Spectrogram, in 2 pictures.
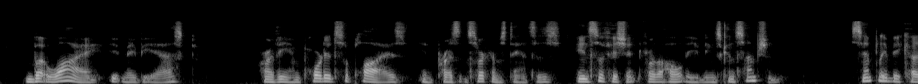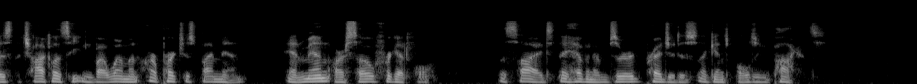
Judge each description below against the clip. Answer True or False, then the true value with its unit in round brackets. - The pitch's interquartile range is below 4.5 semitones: True (3.6 semitones)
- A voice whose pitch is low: True (120 Hz)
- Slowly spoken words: False (145 wpm)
